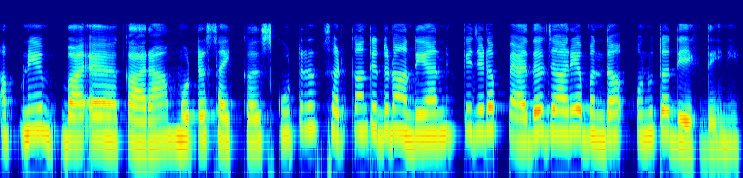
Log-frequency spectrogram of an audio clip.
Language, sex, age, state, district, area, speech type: Punjabi, female, 18-30, Punjab, Shaheed Bhagat Singh Nagar, rural, spontaneous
